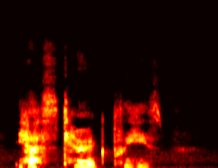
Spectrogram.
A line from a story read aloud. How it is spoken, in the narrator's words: It takes him 3 deep, gasping breaths before he can say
